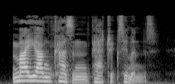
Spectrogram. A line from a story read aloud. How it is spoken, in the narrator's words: Miss Blacklock continued sharply, annoyed with her friend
